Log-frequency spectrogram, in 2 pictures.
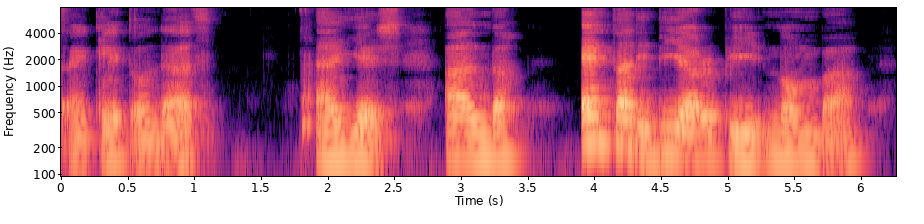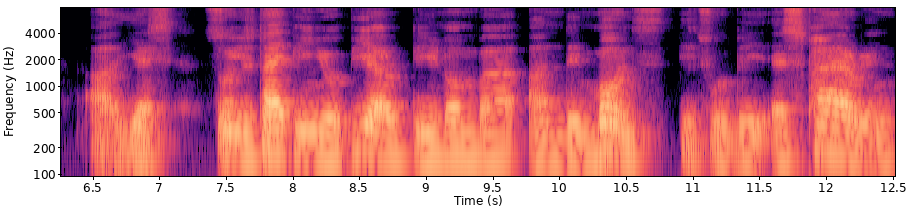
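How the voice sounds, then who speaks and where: A man's voice: mid-range voice, mellow. Man guiding viewers in an echoey room. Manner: patient instructional, repeating steps. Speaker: tutorial host. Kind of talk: step-by-step how-to guide. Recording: echoey room, distant mic.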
